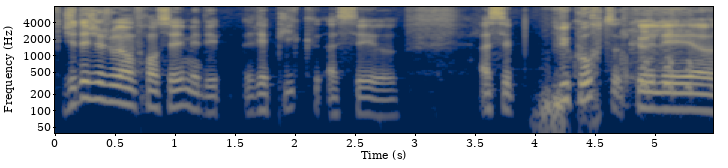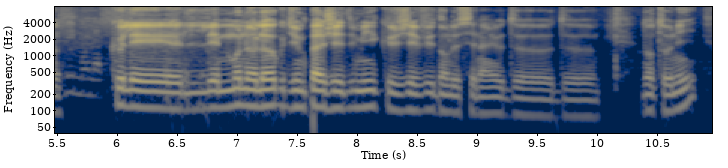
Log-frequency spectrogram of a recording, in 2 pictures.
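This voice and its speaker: A man with a fairly low pitch, lively intonation, a fairly slow pace, and long, frequent pauses. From Tunisia. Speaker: actor. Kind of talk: interview. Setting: film festival. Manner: halting.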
